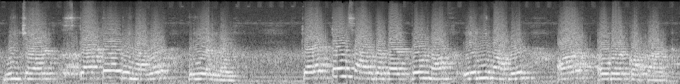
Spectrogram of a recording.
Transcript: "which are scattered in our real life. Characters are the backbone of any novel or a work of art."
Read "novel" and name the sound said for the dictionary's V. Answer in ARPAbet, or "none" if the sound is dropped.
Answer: B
